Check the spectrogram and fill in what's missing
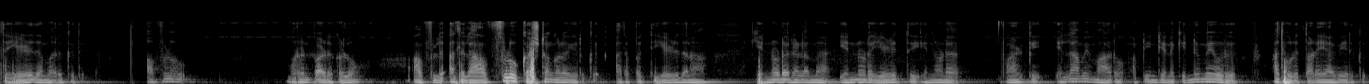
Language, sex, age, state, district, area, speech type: Tamil, male, 18-30, Tamil Nadu, Mayiladuthurai, urban, spontaneous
